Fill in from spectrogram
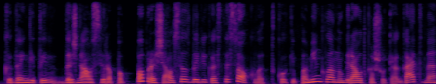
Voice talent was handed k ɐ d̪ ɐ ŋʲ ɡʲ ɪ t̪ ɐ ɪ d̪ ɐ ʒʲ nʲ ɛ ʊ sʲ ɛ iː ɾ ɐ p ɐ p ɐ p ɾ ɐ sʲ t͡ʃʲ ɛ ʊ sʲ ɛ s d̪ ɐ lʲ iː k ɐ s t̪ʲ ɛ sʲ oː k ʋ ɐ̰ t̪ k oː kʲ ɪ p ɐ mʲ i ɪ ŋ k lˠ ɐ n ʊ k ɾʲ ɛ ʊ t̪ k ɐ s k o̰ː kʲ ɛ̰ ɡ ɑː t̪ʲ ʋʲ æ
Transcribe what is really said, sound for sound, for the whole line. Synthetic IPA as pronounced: k ɐ d̪ ɐ ŋʲ ɡʲ ɪ t̪ ɐ ɪ d̪ ɐ ʒʲ nʲ ɛ ʊ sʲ ɛ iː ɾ ɐ p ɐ p ɐ p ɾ ɐ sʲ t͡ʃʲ ɛ ʊ sʲ ɛ s d̪ ɐ lʲ iː k ɐ s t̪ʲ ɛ sʲ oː k ʋ ɐ̰ t̪ k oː kʲ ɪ p ɐ mʲ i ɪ ŋ k lˠ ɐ n ʊ ɡ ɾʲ ɛ ʊ t̪ k ɐ ʃ k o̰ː kʲ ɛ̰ ɡ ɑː t̪ʲ ʋʲ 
